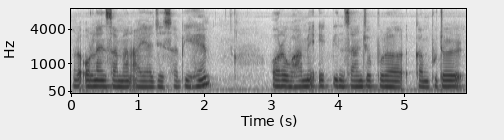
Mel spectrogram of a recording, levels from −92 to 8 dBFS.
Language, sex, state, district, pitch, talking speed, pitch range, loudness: Hindi, female, Arunachal Pradesh, Papum Pare, 165 Hz, 170 wpm, 160-170 Hz, -17 LUFS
